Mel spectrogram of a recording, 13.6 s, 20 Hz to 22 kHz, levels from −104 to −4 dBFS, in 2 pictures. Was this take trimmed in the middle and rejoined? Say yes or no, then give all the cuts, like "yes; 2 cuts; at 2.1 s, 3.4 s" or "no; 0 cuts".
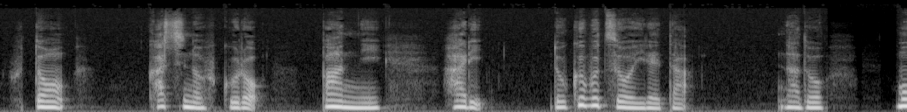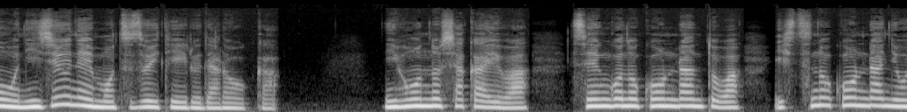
no; 0 cuts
